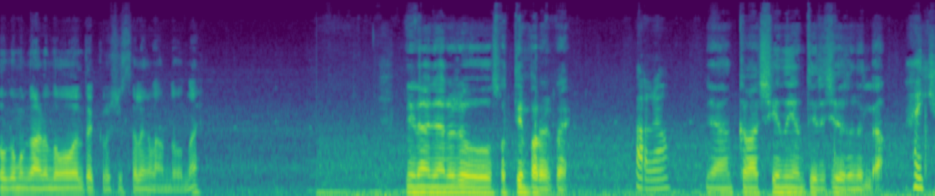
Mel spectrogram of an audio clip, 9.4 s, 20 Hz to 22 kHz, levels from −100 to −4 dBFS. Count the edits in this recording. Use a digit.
1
